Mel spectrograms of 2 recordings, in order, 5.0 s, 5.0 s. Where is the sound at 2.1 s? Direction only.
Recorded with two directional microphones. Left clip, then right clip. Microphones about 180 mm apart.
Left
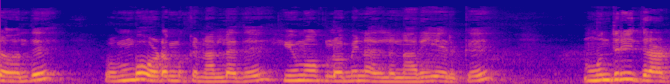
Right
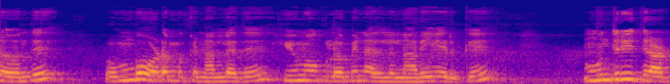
40° left (ahead or behind).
